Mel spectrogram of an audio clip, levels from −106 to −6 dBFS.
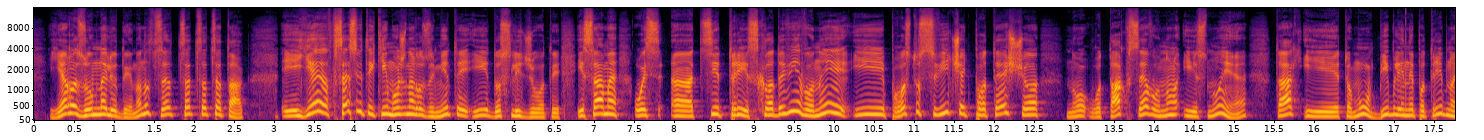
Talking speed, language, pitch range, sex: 150 wpm, Ukrainian, 145-195 Hz, male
